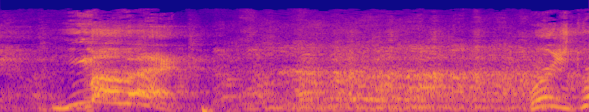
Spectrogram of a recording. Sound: audience laughing

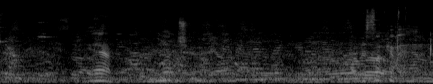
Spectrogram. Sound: attendees chattering

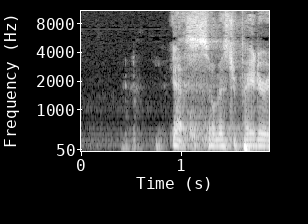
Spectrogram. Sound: chuckling

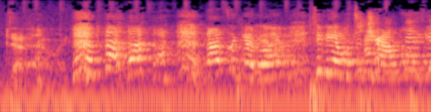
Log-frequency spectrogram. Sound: laughs

